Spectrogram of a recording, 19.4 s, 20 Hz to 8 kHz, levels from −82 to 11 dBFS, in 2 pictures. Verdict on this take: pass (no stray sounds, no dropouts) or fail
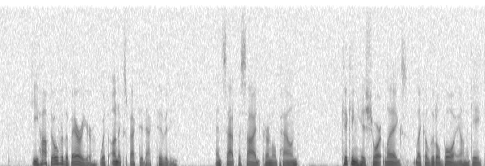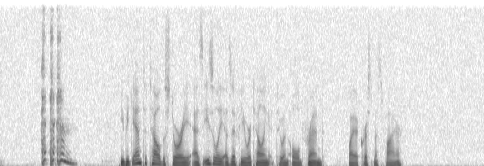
fail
